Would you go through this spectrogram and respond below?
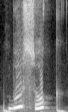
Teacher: kata tertutup karena setelah fonem uh ditemukan konsonan yang menghalanginya jadi fonem uh pada kata busuk dibaca tidak lepas · bunyi U langsung tergeser oleh alat ucap menuju bunyi velar sehingga bunyi U menyatu dengan bunyi K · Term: suku kata tertutup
